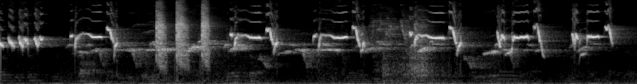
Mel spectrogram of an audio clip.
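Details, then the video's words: Kretekan song of a white-rumped shama, used to make other birds emotional: a hooked whistled phrase with a sharp upward flick, repeated about seven times, with a few harsh crackles between repeats. "KRETEKAN MURAI BATU LANGSUNG AUTO EMOSI"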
